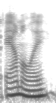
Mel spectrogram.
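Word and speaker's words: Amalie: Amily in actually the article starts with Well, that ends the debate on how to pronounce Amily. It rhymes with family.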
